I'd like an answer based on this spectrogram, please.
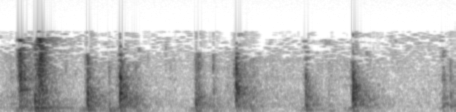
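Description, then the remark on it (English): A door being closed, heard as a run of sharp wooden clunks and clicks, unevenly spaced over a few seconds, moderately loud, with no voices. “Do come in and close the door.”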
